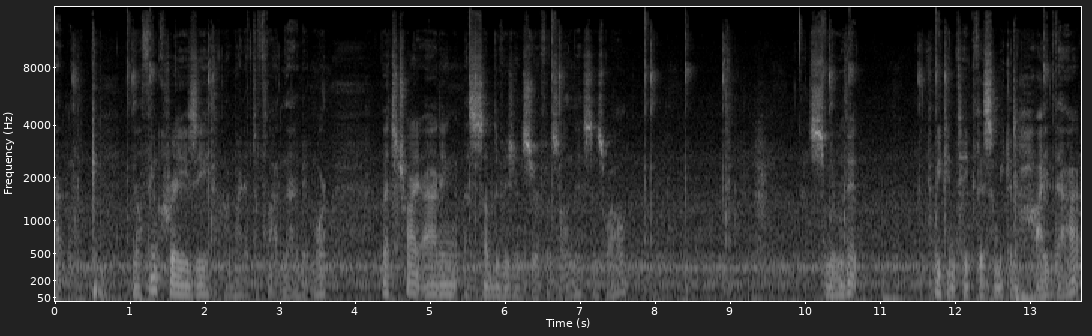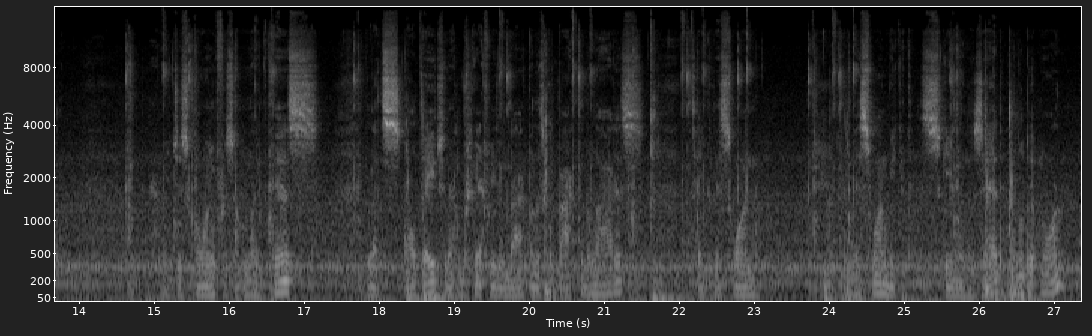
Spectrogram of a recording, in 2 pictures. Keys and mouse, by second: 0.5 Tab, 5.5-8.4 drag, 8.4-9.2 middle drag, 10.2-12.3 drag, 12.7 h, 13.5-14.1 middle drag, 17.7 middle click, 18.5 alt+h, 19.6-20.2 drag, 20.2 Tab, 20.8 middle click, 21.6 a, 22.0 right click, 23.1 middle click, 24.4 click, 25.3 middle click, 26.0 s.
